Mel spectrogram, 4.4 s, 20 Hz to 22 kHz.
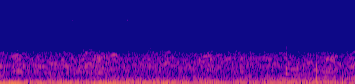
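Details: Canada geese in big groups flying high, dated 1/4/26, give a distant chorus of overlapping honks, with a deep low hum throughout and a few sharp clicks.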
